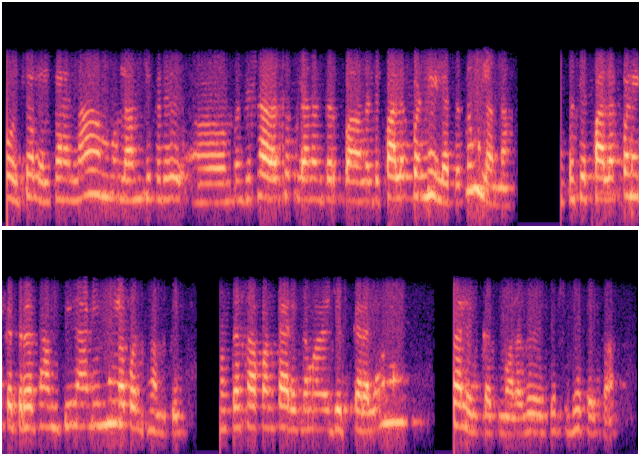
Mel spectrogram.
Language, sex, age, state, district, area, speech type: Marathi, female, 30-45, Maharashtra, Osmanabad, rural, conversation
